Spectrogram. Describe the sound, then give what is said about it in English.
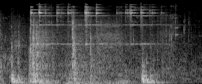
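Shop door being pushed open: a few brief knocks and clicks with a light metallic jingle, fairly quiet and without talk. “Kitty pushed the door open and stepped inside.”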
